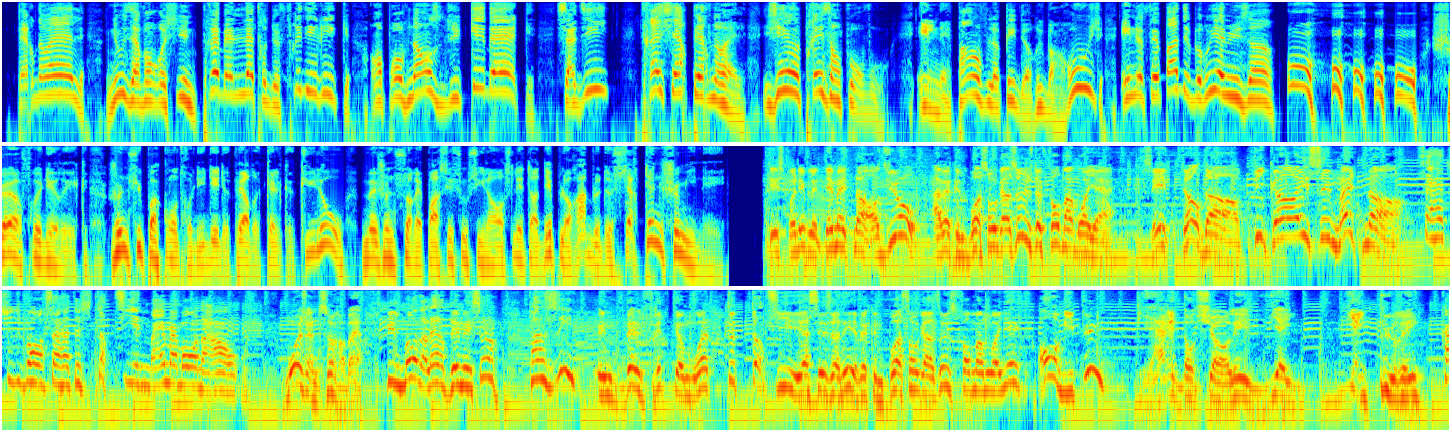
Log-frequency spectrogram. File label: french canadian animation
